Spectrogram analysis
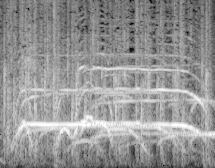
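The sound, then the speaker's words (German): An audience at a live stand-up comedy stage applauds and cheers after a set, with loud clapping under a sustained high cheering tone. “Applaus, hey.”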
